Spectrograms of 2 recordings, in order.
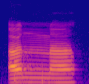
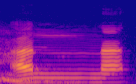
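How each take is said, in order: First: The nasal n is held only briefly. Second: The nasal n is held noticeably longer. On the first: The speaker calls it wrong. "nah ini nggak nyampe" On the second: The speaker calls it right. "dia dipanjangin lagi"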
